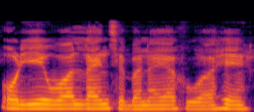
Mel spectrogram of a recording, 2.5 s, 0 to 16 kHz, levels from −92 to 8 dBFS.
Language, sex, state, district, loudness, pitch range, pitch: Hindi, male, Arunachal Pradesh, Papum Pare, -14 LUFS, 120-135 Hz, 130 Hz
